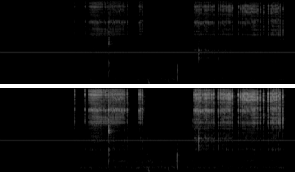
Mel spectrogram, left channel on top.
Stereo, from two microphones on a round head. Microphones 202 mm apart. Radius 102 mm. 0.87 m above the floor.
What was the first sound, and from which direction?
A camera shutter, 80° right.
